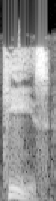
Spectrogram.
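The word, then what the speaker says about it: Caius: John Kais, pronounced keys, was no quack or village healer.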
